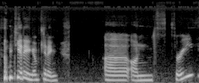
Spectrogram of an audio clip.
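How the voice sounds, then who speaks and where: A woman's voice: medium pitch, lively intonation, very slow. A woman talking casually as a guest voice actor in an outro chat.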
